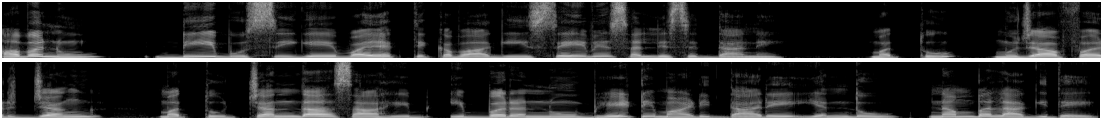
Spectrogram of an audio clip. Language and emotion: Kannada, neutral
